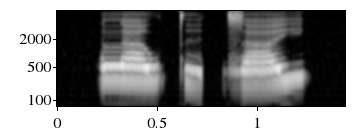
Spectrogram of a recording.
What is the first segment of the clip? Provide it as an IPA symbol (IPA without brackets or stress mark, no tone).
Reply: l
